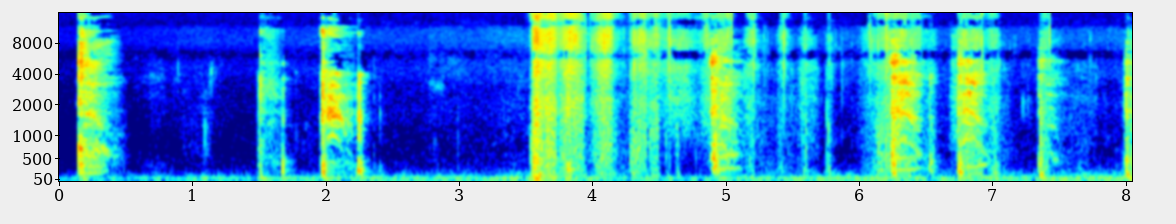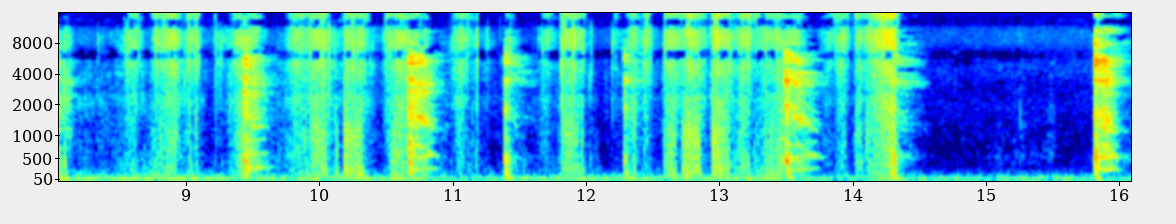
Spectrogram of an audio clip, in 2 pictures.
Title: Girl coughing 12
